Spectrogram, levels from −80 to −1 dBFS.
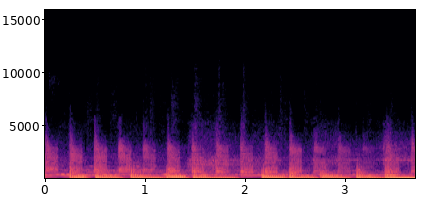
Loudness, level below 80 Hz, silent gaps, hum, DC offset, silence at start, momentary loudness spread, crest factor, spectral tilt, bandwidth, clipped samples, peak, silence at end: -25 LUFS; -24 dBFS; none; none; under 0.1%; 0 s; 3 LU; 16 dB; -8.5 dB/octave; 5.8 kHz; under 0.1%; -6 dBFS; 0 s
